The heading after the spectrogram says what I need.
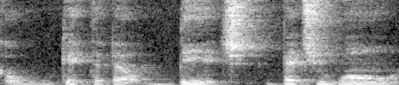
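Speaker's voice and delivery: acted angry, aggressive, goading taunting tone. Retelling a scene, the speaker acts out a character's comeback: retelling an angry taunt. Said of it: "Jessica starts getting real angry about that".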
